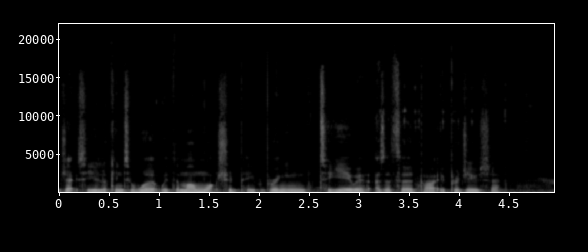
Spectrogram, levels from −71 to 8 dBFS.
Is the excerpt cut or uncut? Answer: cut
